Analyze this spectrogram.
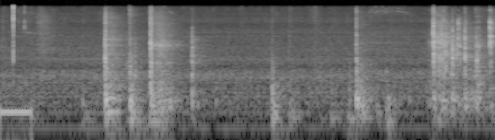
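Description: Scattered sharp clicks and knocks of hands and tools working a windshield wiper arm loose at its pivot on the cowl, with a quicker run of clicks near the end. A low hum cuts off just after the start.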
